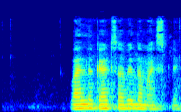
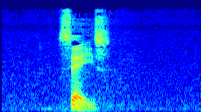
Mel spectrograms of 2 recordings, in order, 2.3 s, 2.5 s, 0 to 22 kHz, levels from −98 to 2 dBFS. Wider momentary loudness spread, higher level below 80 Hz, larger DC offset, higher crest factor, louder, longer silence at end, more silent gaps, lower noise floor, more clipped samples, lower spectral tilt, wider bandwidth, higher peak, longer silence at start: second, 5 LU vs 17 LU; about the same, -66 dBFS vs -70 dBFS; neither; about the same, 18 dB vs 22 dB; second, -31 LUFS vs -28 LUFS; second, 0 s vs 1.15 s; neither; first, -74 dBFS vs -66 dBFS; neither; first, -5.5 dB/octave vs -2.5 dB/octave; second, 12 kHz vs 16.5 kHz; second, -16 dBFS vs -12 dBFS; first, 0.9 s vs 0.75 s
